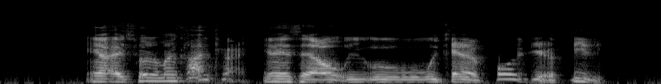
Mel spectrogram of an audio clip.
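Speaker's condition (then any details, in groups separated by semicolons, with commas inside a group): Cerebral palsy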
